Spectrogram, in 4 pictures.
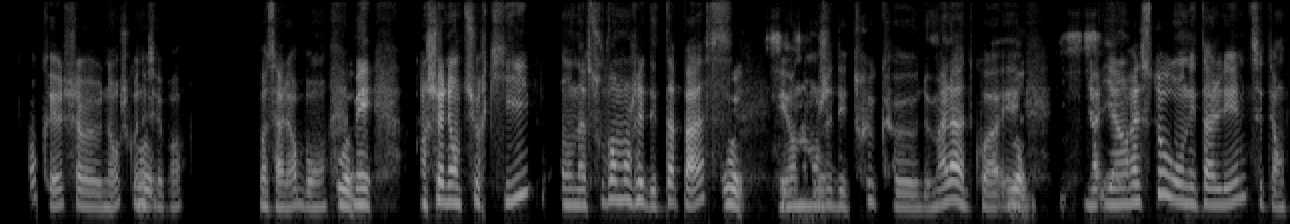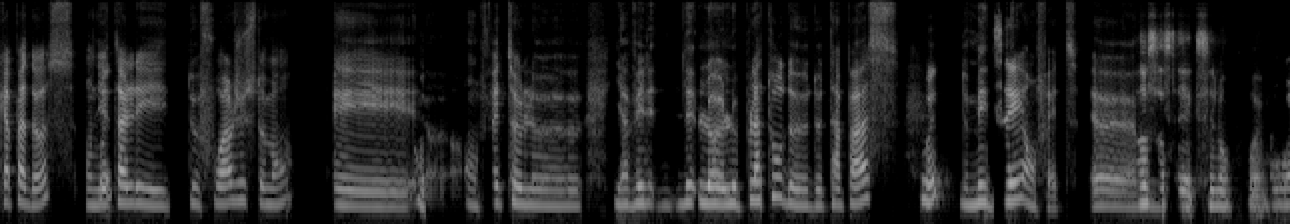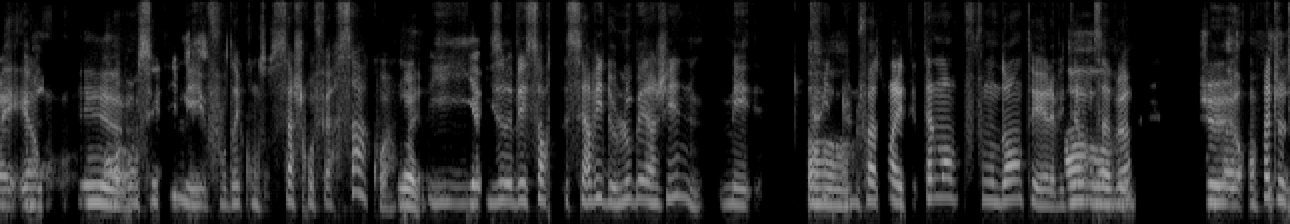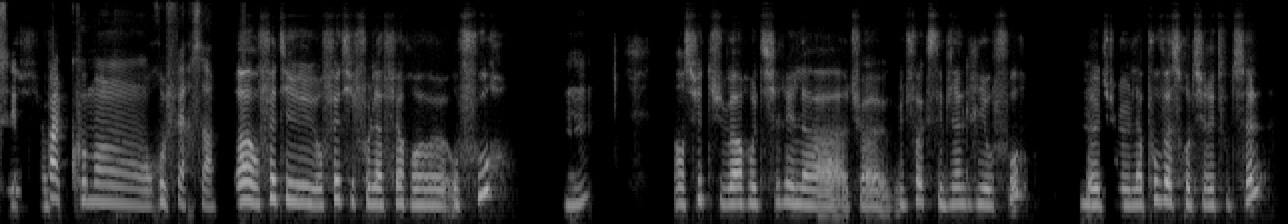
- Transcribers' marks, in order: tapping
- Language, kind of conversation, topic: French, unstructured, Préférez-vous les fruits ou les légumes dans votre alimentation ?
